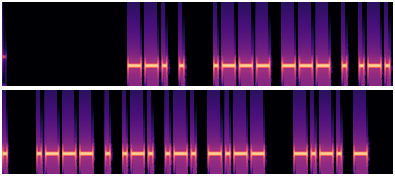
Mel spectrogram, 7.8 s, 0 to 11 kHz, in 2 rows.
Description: Morse code, heard as a keyed tone, about 27 wpm, 700 Hz. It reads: GE JOEL JERRY CT
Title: K1USN SST QSO Practice - 28wpm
